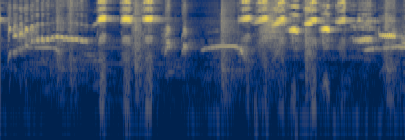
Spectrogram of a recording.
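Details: Song of a brown-chested jungle flycatcher used to lure other birds to answer: a long gliding whistle opening, spaced triple high notes, then a lively run of varied whistles and a closing slurred whistle.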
